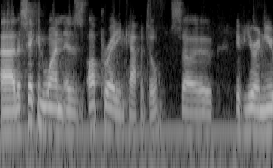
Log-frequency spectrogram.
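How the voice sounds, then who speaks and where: This man speaks at a medium pitch with a South African accent. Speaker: doctor and entrepreneur. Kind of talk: interview. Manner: articulate, structured.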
